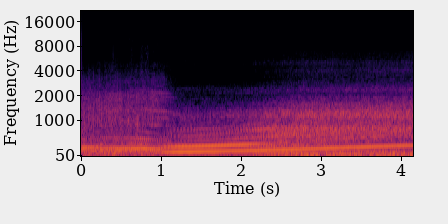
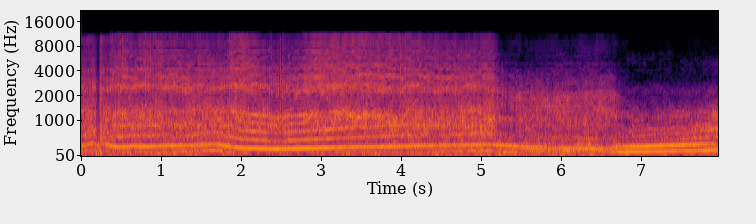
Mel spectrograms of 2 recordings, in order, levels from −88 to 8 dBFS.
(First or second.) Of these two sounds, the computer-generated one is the second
